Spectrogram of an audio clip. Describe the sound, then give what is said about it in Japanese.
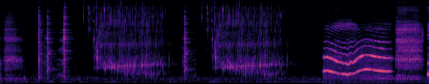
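Hot water is poured into a coffee cup in two splashing pours, preceded by a few small clicks and drips. A wavering, tonal sound follows near the end. “コーヒー、コーヒーと、お湯はもう沸いてますから、あとはカップに入れて、”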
